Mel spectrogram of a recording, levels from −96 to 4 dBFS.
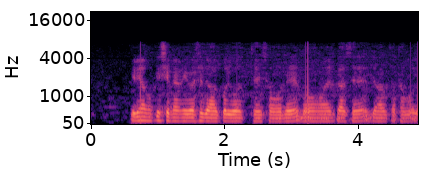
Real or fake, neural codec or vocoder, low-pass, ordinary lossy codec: real; none; 7.2 kHz; Opus, 64 kbps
